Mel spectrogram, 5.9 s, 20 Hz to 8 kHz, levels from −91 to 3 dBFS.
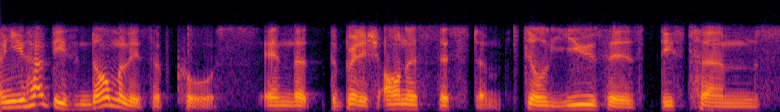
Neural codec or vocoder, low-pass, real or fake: none; 7.2 kHz; real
